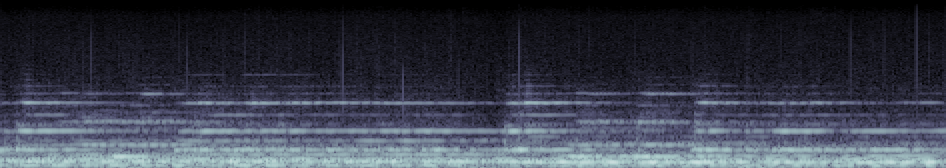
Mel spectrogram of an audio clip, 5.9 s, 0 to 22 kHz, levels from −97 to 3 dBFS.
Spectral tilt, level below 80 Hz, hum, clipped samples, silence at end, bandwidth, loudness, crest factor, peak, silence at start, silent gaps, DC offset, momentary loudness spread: -11.5 dB/octave; -32 dBFS; none; under 0.1%; 0 s; 2.8 kHz; -22 LUFS; 12 dB; -8 dBFS; 0 s; none; under 0.1%; 3 LU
